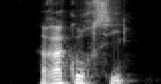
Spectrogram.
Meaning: inflection of raccourcir: 1. first/second-person singular present indicative 2. first/second-person singular past historic 3. second-person singular imperative
- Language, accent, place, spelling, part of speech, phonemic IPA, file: French, France, Lyon, raccourcis, verb, /ʁa.kuʁ.si/, LL-Q150 (fra)-raccourcis.wav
